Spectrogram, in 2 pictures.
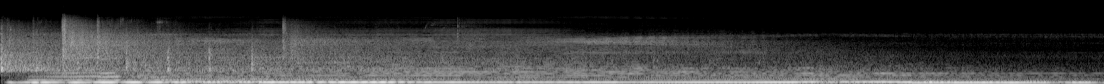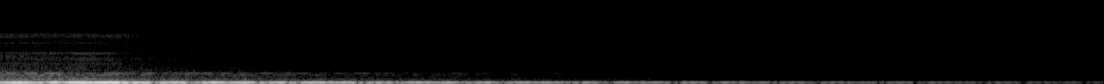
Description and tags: Dark JungleVoice 2
Some dark-shaman voice and small-small tribal sound in background.
For this sample, i use NI Kontakt and many instruments for him...This sample i use in my production for our game projects. Ready for loop. Recorded in Edison by Fruity Loops. Enjoy my best friends!
I realy will be glad if you will use it and found it fit for your projects!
